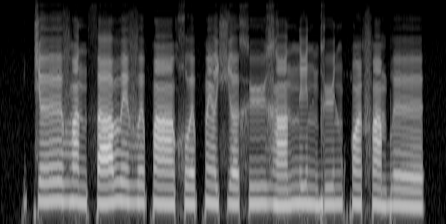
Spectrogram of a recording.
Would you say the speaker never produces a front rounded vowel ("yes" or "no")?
no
